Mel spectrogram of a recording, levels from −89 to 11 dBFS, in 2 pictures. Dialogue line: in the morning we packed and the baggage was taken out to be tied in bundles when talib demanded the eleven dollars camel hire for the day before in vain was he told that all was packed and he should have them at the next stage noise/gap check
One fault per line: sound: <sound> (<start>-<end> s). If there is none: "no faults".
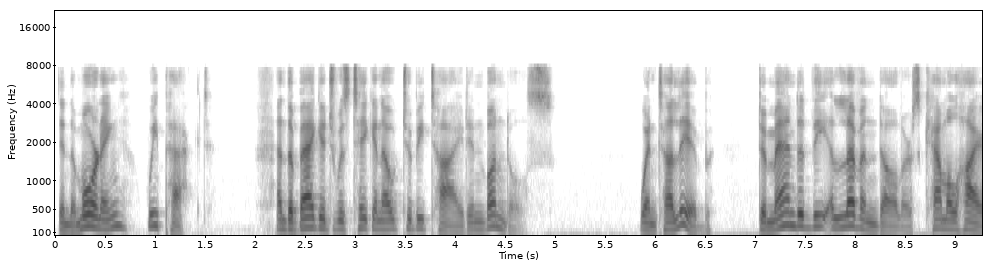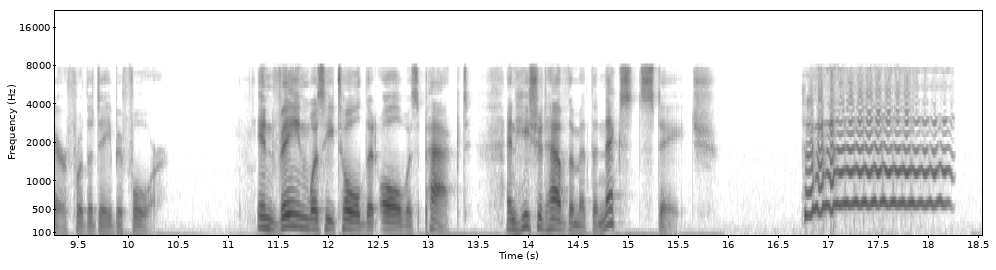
sound: laugh (16.7-18.3 s)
